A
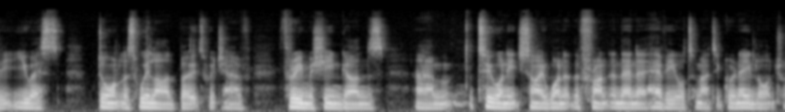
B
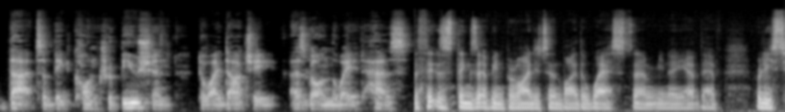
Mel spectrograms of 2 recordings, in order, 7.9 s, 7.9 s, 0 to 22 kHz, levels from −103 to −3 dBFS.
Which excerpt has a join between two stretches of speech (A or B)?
B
